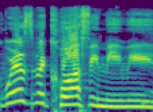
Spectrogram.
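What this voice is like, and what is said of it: Put-on Brooklyn accent. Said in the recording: “very Brooklyn accent. ... I feel like I'm going to start talking like this”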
